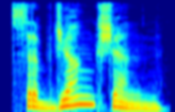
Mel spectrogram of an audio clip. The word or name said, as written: subjunction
